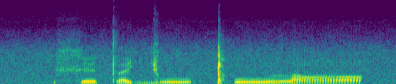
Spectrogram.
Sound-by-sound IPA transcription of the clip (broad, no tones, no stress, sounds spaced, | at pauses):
x e t æ ɟ uː ǃʼ uː l ɑ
